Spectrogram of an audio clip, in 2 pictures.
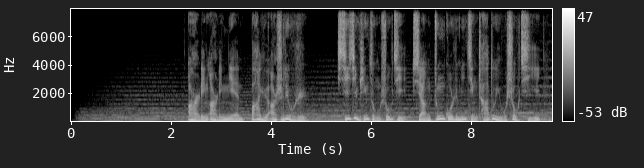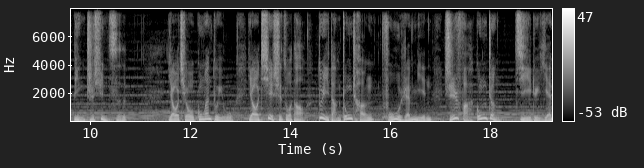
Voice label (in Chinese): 公安宣传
